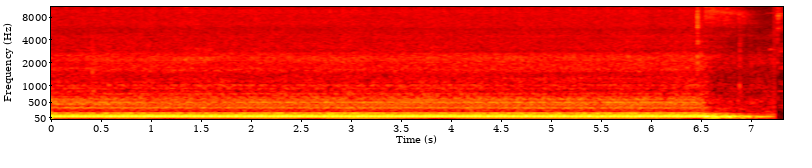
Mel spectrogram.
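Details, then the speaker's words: BMW with an M3 S54 engine swap at first start: deep, even inline-six drone holds steady speed, then shuts off, running smoothly with no misses or knocks; normal running, alternator charging. "There you go, guys. We got a running M3 S54 swap. Can't be happier."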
